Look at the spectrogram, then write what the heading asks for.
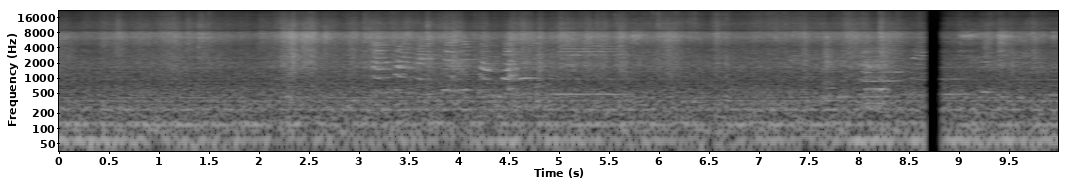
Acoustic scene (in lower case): restaurant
